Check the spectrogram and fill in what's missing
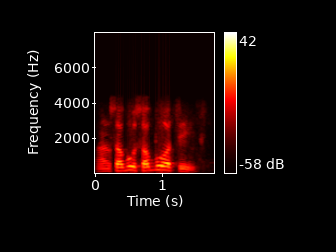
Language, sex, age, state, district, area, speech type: Odia, male, 30-45, Odisha, Nabarangpur, urban, conversation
